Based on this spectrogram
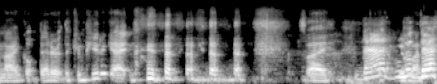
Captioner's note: laughs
